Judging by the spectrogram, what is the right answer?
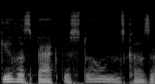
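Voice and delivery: clumsy, off-target hero voice, a bit high. Quoting how the hero always addresses his cousin: horrible T'Challa impression. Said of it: "that's a horrible impression".

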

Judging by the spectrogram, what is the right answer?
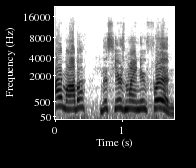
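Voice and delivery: put-on high, piping small girl voice. Narrating a scene, voicing the little girl speaking to her mama: little girl piping up. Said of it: "the little girl pipes up and she says".

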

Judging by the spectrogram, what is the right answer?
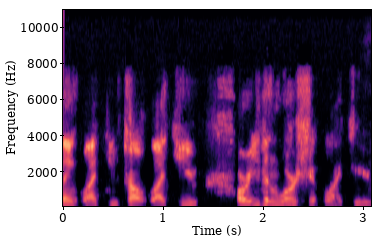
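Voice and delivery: usual speaking voice

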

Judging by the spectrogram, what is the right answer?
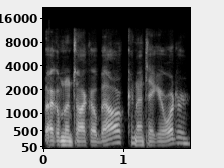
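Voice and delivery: muffled drive-thru speaker-box voice. Playacting a drive-thru order scene as the muffled Taco Bell drive-thru speaker. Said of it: "I like that muffled sound".

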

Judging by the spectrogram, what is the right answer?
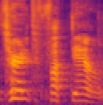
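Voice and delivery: normal talking voice

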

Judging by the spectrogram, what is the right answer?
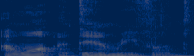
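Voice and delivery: normal talking voice

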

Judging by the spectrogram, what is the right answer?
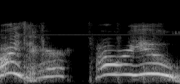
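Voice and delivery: very high, loud ventriloquist dummy voice. Pretending to be a ventriloquist with a box: ventriloquist dummy voice. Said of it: "I'm totally like a ventriloquist".

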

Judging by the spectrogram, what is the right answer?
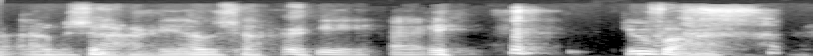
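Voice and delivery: very slow, drawn-out comic voice, every word dragged. Continuing the bit, apologizing after yelling at the wife: Adam Sandler impression. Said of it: "I do a whole Adam Sandler impression".

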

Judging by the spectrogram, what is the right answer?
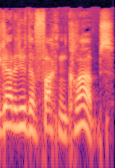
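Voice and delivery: angry, heated, insistent ranting. Retelling a comedian storming into the green room: imitating an angry rant. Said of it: "he was, like, angry".

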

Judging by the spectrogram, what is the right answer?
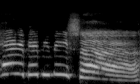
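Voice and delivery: very high, swooping, sing-song yell. Retelling calling out on spotting a young actress: imitating own past yell. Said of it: "I yelled out".

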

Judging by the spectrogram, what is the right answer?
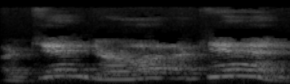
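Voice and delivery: put-on very high, loud little boy's squeal. Game master voices a boy playing with a creature: squealing young boy. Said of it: "One boy squeals".

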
